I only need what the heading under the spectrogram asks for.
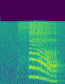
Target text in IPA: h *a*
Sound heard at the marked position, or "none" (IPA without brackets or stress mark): a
